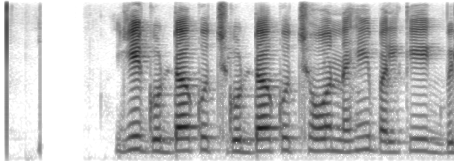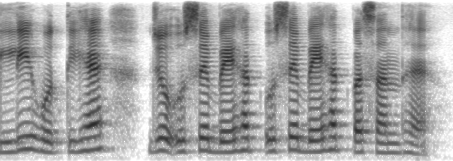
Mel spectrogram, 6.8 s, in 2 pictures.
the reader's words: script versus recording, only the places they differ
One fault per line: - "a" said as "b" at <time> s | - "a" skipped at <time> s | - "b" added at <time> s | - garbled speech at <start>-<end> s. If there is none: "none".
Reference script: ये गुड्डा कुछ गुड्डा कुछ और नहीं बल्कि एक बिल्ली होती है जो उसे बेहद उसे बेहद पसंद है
none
